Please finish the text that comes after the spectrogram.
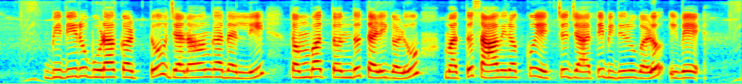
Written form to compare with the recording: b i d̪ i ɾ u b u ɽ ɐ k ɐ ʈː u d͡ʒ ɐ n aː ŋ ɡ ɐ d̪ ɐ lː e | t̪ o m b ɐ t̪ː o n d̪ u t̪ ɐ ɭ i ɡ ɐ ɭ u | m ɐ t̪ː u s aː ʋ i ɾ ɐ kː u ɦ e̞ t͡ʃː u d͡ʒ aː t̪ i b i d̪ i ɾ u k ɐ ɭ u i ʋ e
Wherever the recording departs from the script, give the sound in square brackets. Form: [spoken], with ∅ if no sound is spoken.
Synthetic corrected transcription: b i d̪ i ɾ u b u ɽ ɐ k ɐ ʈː u d͡ʒ ɐ n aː ŋ ɡ ɐ d̪ ɐ lː [i] | t̪ o m b ɐ t̪ː o n d̪ u t̪ ɐ ɭ i ɡ ɐ ɭ u | m ɐ t̪ː u s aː ʋ i ɾ ɐ kː u ɦ e̞ t͡ʃː u d͡ʒ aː t̪ i b i d̪ i ɾ u [ɡ] ɐ ɭ u i ʋ e

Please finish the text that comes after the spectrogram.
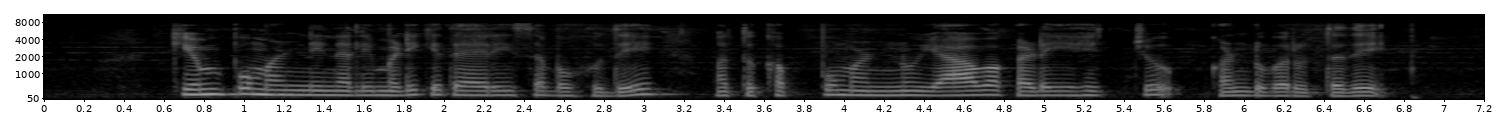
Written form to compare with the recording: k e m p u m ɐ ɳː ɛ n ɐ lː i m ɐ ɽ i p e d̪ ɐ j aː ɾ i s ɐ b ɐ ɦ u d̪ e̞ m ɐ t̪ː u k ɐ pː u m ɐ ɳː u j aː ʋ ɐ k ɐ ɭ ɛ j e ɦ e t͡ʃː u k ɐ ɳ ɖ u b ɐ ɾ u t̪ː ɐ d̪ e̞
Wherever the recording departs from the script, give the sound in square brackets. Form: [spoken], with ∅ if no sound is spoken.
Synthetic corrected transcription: k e m p u m ɐ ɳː [i] n ɐ lː i m ɐ ɽ i [k] e [t̪] ɐ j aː ɾ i s ɐ b ɐ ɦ u d̪ e̞ m ɐ t̪ː u k ɐ pː u m ɐ ɳː u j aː ʋ ɐ k ɐ [ɽ] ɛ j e ɦ e t͡ʃː u k ɐ ɳ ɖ u b ɐ ɾ u t̪ː ɐ d̪ e̞

